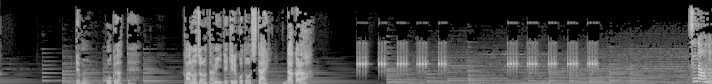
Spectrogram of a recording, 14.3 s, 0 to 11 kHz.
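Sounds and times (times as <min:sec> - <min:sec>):
speech: 0:01.5 - 0:02.9, 0:03.7 - 0:06.3
mobile phone email notification ringtone with electronic chirps and synthesized melody: 0:07.2 - 0:09.0, 0:10.2 - 0:12.0.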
